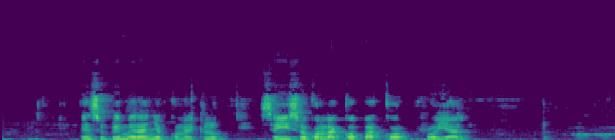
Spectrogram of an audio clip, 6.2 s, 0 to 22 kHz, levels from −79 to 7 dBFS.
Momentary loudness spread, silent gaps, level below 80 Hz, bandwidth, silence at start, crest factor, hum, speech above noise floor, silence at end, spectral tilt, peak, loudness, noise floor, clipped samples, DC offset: 10 LU; none; -58 dBFS; 9.6 kHz; 0.05 s; 18 dB; none; 41 dB; 0.05 s; -3.5 dB/octave; -2 dBFS; -18 LUFS; -60 dBFS; under 0.1%; under 0.1%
